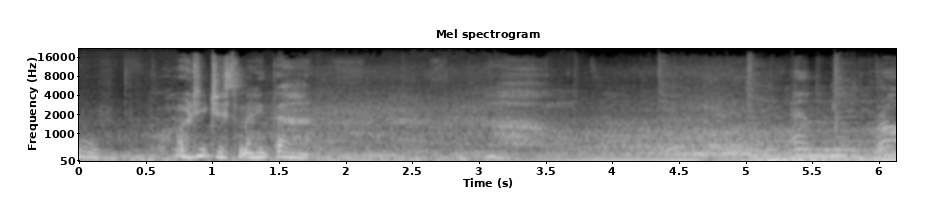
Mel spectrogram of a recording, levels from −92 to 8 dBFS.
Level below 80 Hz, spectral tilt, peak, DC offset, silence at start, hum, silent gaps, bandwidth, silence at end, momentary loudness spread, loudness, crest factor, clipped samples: -22 dBFS; -5.5 dB/octave; 0 dBFS; under 0.1%; 0 s; none; none; 20 kHz; 0 s; 10 LU; -16 LUFS; 14 dB; under 0.1%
